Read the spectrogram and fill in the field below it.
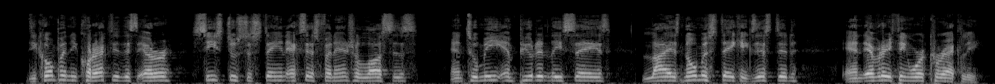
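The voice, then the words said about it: Put-on Russian-sounding accent. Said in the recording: “my accent got a little bit better as I went along here ... I kind of sound like a combination of Chico Loco and Russian”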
